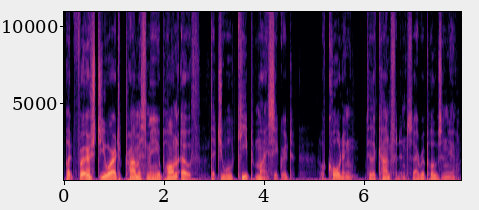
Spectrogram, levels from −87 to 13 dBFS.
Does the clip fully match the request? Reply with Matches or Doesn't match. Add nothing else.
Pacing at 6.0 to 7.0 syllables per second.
Doesn't match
